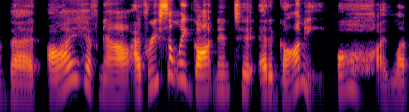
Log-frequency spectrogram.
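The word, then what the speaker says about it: etegami: It is spelled E-T-E-G-A-M-I, edamame.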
